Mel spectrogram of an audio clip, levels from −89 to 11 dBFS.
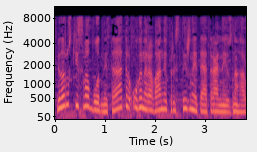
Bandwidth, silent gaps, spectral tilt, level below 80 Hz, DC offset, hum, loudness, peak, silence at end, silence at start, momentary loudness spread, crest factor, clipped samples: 8.8 kHz; none; -5 dB/octave; -44 dBFS; under 0.1%; none; -21 LUFS; -8 dBFS; 0 s; 0 s; 3 LU; 14 dB; under 0.1%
